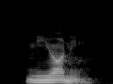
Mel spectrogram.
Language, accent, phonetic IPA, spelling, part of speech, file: Catalan, Valencia, [niˈɔ.ni], nihoni, noun, LL-Q7026 (cat)-nihoni.wav
- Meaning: nihonium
